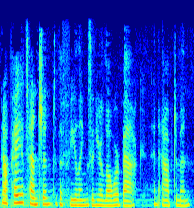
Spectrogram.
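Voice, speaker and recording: A woman gently leading a scripted guided body scan meditation, giving unhurried instructions as a therapist. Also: medium pitch, lo-fi sound. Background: soft music.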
